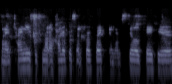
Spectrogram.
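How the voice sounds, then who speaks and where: A man with an Indonesian accent at a moderate pace, in a dry sound without echo. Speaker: startup founder. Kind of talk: webinar talk. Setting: video call. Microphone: video call.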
